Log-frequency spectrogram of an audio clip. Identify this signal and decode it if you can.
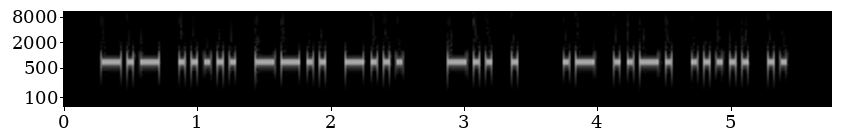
Morse code, heard as a keyed tone, about 25 wpm, 700 Hz. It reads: K5ZB DE AF5I
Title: USA Callsign DE Callsign - 4 Characters - 25wpm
